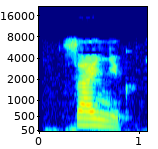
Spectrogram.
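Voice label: "сайник", Komi, female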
